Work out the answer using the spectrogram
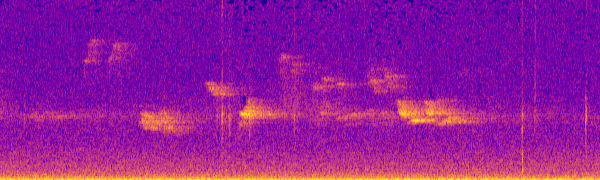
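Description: Faint songbird twittering: several short high chirps and trills come between about one and a half and four and a half seconds in, over a steady low rumble of background noise. A couple of faint ticks follow near the end.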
